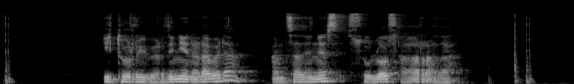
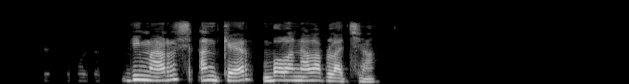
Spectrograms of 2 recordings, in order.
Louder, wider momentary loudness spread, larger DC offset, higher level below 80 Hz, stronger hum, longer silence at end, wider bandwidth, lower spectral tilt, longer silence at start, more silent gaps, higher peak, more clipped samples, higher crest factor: second, -26 LUFS vs -16 LUFS; first, 20 LU vs 9 LU; neither; first, -50 dBFS vs -60 dBFS; neither; second, 0.4 s vs 2.55 s; first, 11.5 kHz vs 8 kHz; about the same, -5 dB/octave vs -5 dB/octave; second, 0.05 s vs 0.8 s; second, none vs 0.89-0.93 s, 1.01-1.21 s, 2.57-2.62 s; second, -10 dBFS vs -2 dBFS; neither; about the same, 18 dB vs 18 dB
